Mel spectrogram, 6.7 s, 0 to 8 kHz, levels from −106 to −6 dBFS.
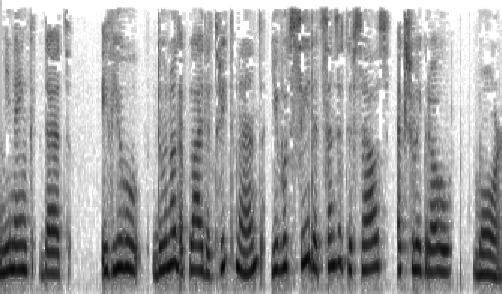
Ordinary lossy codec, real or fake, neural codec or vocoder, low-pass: MP3, 32 kbps; fake; vocoder, 22.05 kHz, 80 mel bands, Vocos; 7.2 kHz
